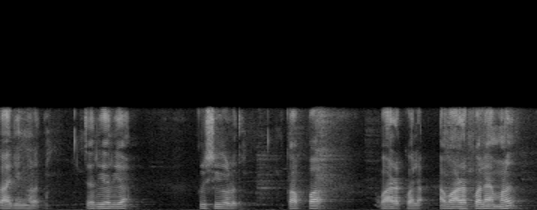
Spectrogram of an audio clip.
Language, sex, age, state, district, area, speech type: Malayalam, female, 60+, Kerala, Kannur, rural, spontaneous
